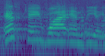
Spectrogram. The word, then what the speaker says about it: skynda: Listen, Ingemar, there's one word in there I have to be, I've been trying to pronounce. S-K-Y-N-D-A.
